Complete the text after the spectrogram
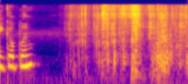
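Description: Plastic wrapping crinkles under fingers.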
